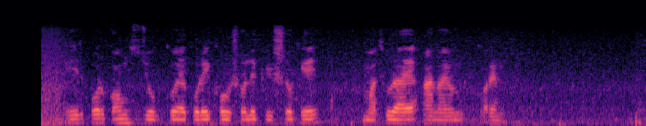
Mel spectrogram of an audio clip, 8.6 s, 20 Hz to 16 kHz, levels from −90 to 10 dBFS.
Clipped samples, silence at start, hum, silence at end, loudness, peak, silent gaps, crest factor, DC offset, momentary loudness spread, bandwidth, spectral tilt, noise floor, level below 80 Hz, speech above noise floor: under 0.1%; 0.55 s; none; 0.05 s; -25 LUFS; -8 dBFS; none; 20 dB; under 0.1%; 17 LU; 7.2 kHz; -7.5 dB/octave; -52 dBFS; -54 dBFS; 27 dB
